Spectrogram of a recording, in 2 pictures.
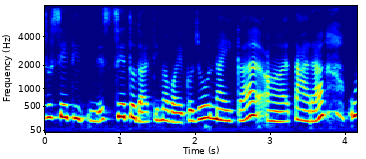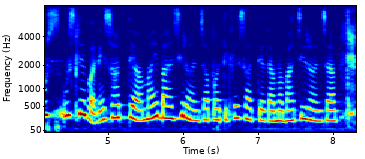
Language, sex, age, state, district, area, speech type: Nepali, female, 18-30, West Bengal, Darjeeling, rural, spontaneous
